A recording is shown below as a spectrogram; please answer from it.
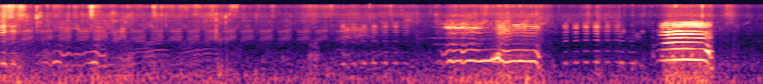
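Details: Baby goat kids bleating: two long, quavering, harmonic-rich bleats a couple of seconds apart, the second loudest, with softer bleats and faint voices in the background.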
